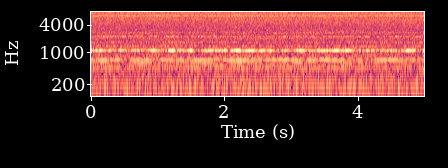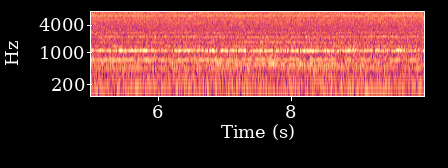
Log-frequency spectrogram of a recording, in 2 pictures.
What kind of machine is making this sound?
pump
